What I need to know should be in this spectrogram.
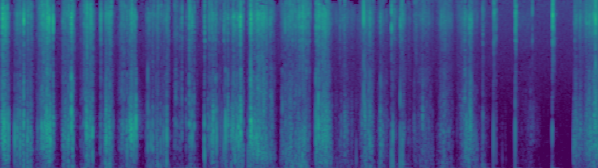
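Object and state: Cork coaster.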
